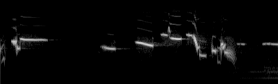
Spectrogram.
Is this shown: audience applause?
no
